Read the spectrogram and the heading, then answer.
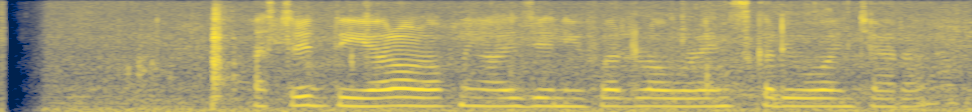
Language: Sundanese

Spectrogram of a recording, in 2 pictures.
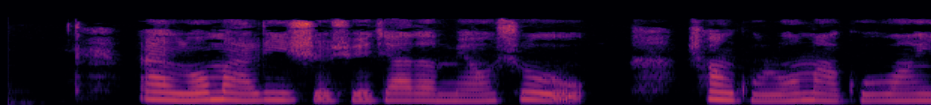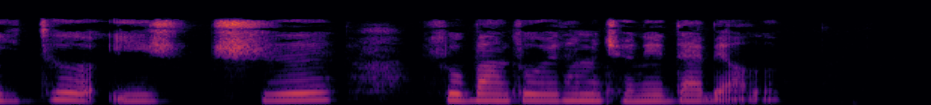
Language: Chinese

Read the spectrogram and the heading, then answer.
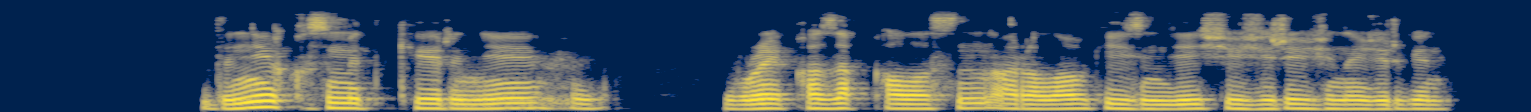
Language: Kazakh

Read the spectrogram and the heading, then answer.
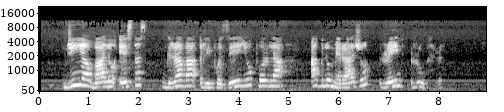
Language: Esperanto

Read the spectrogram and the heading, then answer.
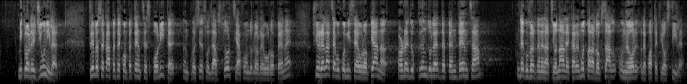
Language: Romanian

